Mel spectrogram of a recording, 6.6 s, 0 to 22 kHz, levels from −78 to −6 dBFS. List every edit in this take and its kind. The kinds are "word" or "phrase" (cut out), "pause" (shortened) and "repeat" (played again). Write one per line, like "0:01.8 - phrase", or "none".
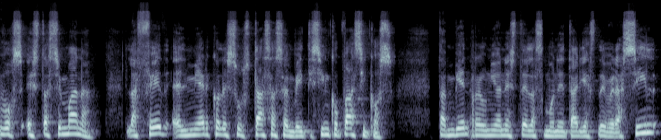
0:01.7 - word
0:03.4 - word
0:04.7 - word
0:05.4 - word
